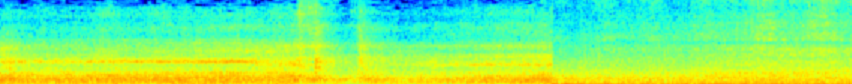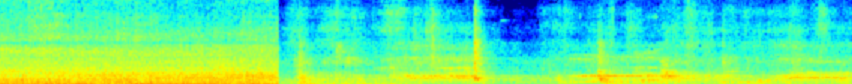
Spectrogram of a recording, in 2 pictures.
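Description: Subway train pulling into an underground station: loud rushing noise with a high steady tone for the first second and a half, then a deep rumble. It cuts off abruptly about two-thirds of the way through, leaving quieter background.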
